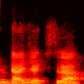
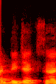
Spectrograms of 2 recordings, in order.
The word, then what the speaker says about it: Dijkstra: नाम है, ये साइंटिस्ट का नाम है डाइजेक्स्ट्रा या डिजेक्स्ट्रा, जो भी आप बोल सकते हैं, ठीक है, अच्छा ठीक है।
